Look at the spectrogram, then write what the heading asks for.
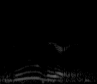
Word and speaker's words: Duviri: Duviri out loud is that's how you pronounce it, by the way. Duviri.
